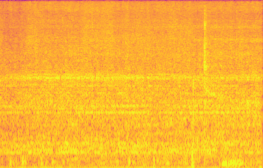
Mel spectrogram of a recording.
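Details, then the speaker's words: GPU mining rig just moved and powered on under a desk: steady fan rush with a faint uneven rattle; one of the GPU riser fans is broken. "I made sure to double check all the connections before I turned it on just because we obviously transported it here and I'm hearing something not good on this rig"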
